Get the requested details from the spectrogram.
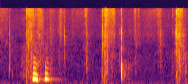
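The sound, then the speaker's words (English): A deck of oracle cards being shuffled, with several quick papery riffles and soft slaps in bursts, and a brief murmured voice near the start. “I'm actually shuffling quite well today.”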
